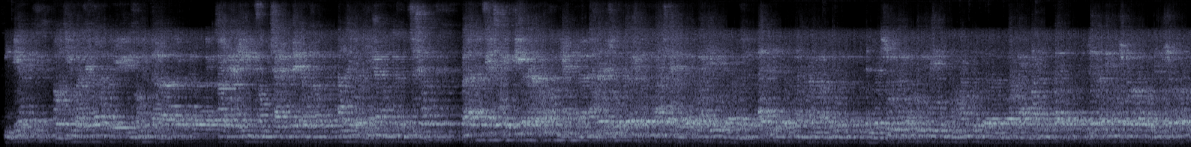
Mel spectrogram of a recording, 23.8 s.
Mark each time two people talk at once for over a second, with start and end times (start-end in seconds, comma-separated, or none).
11.9-13.6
